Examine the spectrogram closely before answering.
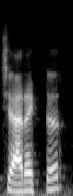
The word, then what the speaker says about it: character: I have the letter CH and it's pronounced as K. I don't say character, I say it character.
